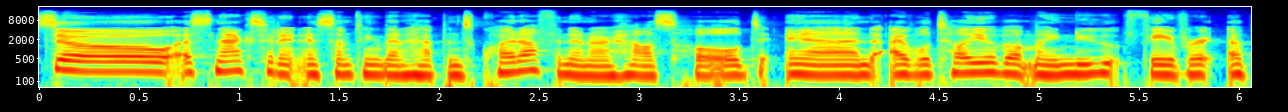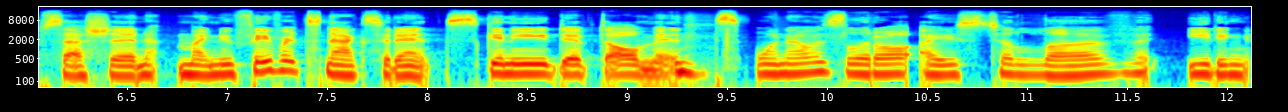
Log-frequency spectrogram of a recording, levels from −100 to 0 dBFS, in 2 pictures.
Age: 20-39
